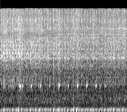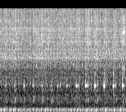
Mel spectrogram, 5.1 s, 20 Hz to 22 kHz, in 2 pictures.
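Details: Toyota 1JZ-GTE VVT-i engine at steady idle with a light, fairly regular tick about two to three per second; engine knock, cause not pinned down.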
